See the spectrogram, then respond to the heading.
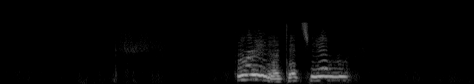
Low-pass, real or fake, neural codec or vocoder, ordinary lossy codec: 7.2 kHz; fake; codec, 16 kHz, 0.5 kbps, FreqCodec, smaller model; none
